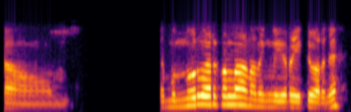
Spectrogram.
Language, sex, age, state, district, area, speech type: Malayalam, male, 30-45, Kerala, Idukki, rural, conversation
